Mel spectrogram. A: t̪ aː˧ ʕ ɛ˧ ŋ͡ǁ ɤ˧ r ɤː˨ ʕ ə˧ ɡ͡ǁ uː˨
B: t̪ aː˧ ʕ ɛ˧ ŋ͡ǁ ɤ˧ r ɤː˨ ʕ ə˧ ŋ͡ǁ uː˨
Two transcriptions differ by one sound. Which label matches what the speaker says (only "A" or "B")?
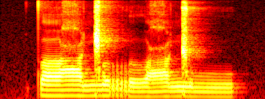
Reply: B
